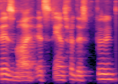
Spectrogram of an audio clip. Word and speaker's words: FSMA: the initials FSM there that's usually pronounced like fsma it stands for this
